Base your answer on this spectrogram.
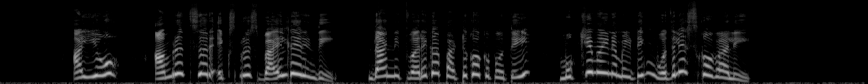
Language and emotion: Telugu, surprised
